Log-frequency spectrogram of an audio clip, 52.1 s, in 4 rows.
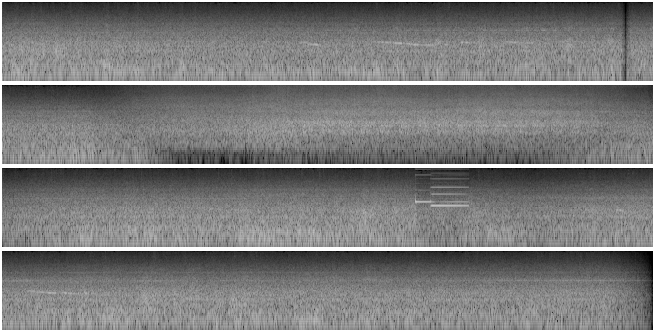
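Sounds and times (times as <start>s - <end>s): train running at speed: 0.0s - 52.0s
passing train hissy rush: 14.5s - 27.2s
short electronic beep: 34.3s - 35.5s.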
